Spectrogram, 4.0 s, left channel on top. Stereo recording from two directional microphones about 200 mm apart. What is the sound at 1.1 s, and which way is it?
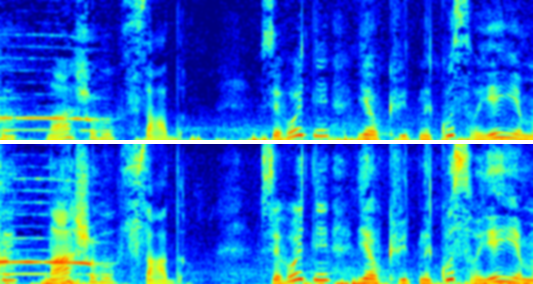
Speech, 10° left (ahead or behind).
